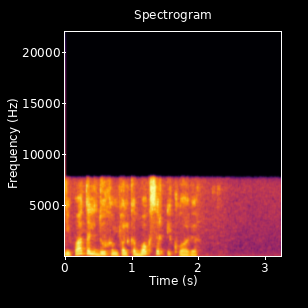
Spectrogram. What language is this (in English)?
Russian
